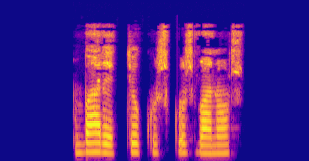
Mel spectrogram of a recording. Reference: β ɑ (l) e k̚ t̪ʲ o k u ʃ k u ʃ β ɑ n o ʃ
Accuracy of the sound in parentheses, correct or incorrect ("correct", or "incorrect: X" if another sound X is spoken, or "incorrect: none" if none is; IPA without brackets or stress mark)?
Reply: incorrect: ɾ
